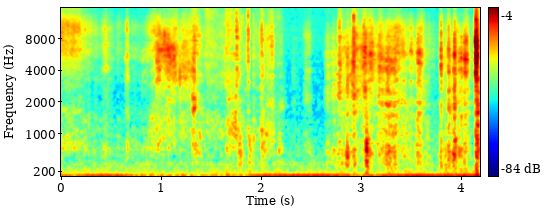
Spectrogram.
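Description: Long nails and fingertips flip the thin paper pages of an open paper coloring book and brush across them. Soft papery rustles, swishes and small crisp ticks come in quick bursts, with a sharper flick near the end. A steady low hum runs underneath throughout.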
